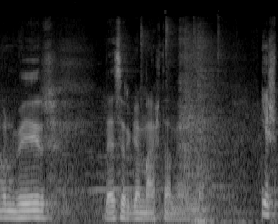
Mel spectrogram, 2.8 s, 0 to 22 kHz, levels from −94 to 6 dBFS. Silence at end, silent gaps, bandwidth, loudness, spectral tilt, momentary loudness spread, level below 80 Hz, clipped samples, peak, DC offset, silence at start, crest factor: 0 s; none; 16 kHz; -33 LUFS; -5.5 dB/octave; 21 LU; -54 dBFS; under 0.1%; -14 dBFS; under 0.1%; 0 s; 18 dB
